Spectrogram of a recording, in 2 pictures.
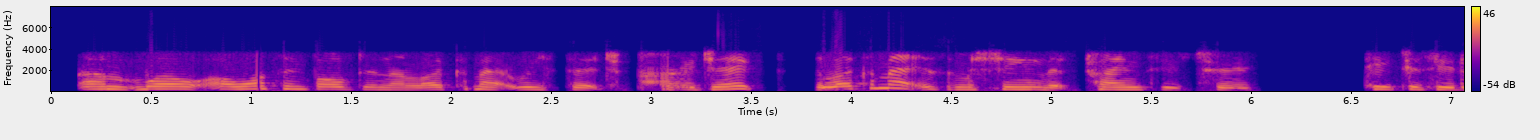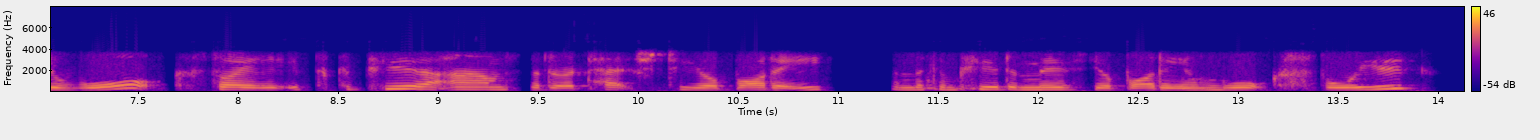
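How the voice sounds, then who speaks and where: A woman speaks with a normal speaking voice at medium pitch. Her pace is moderate, with ordinary pitch variation. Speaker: stroke survivor. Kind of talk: personal testimony. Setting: phone call.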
